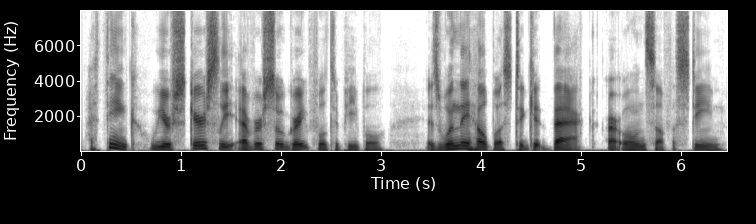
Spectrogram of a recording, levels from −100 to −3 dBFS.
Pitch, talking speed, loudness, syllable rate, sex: 120 Hz, 205 wpm, -19 LUFS, 5.4 syllables/s, male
